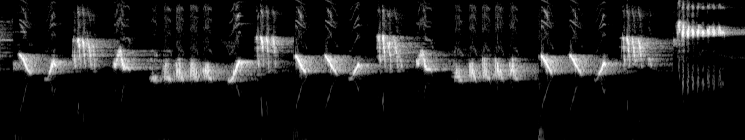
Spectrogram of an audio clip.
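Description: Orange-headed thrush in lively, varied song: quick sweet phrases and trills, rising and falling in pitch, delivered almost without pause.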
